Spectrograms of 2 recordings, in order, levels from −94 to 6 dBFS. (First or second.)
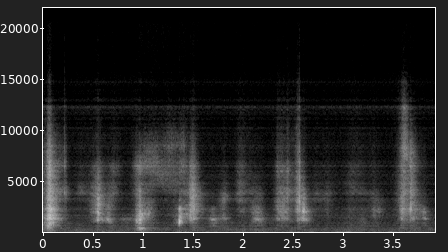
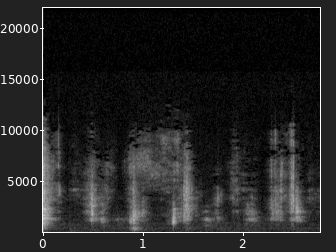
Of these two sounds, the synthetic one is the first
